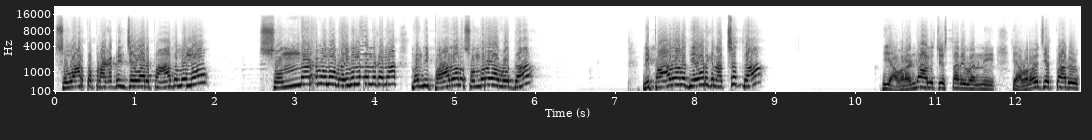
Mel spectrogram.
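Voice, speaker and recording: High-voiced preacher, scolding questions. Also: male voice, smooth. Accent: Telugu. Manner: rhetorical questioning, scolding and insistent. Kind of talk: sermon. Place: convention stage.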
